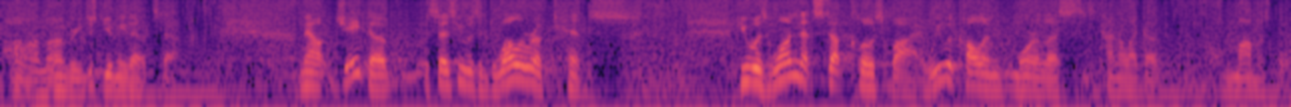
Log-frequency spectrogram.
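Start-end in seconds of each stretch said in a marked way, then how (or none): 0.1-1.8 put-on grunting, quieter, faster. Speaker acts out a hunter coming in hungry, imitating a grunt. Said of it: "it's as if he was grunting".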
